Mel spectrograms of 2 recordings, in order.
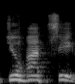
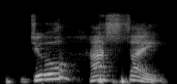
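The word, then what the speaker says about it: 十八歳: Hindi siya mabigkas ng Juhatsi, kundi Juhasai. Kasi nga, pag isulat siya, ay ganito mangyayari. Ju, may liit na tsu.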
